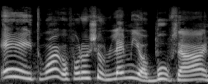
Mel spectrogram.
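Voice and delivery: fast, high, breezy ask; cheeky pretend favour, quick and high; mock casual request. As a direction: toss it off like borrowing a pen. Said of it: "You can't, like".

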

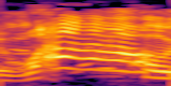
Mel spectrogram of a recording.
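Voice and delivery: high excited whoa. Retold or imitated. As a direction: cry out like the surfer turtle. Imitating surfer turtle from Nemo.

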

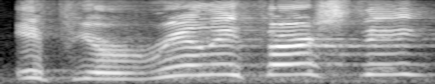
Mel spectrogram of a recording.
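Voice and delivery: high, loud shouted call; Jesus yelling out. Retold or imitated. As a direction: call out over a huge crowd. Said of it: "Jesus stands up and says".

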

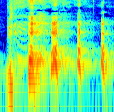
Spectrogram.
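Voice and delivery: high burst of laughter at his own joke. Real, not acted. Host laughing at his own over-the-top line, a high laugh. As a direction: crack up, high and sudden.

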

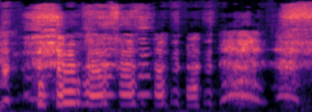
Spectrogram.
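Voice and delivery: bright high burst of laughter. Real, not acted. Laughs at the sleep comment.

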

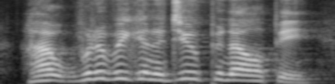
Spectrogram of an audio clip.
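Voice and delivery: high, desperate plea; panicked. Acted. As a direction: beg for a plan in a panic. Davis panics in crisis.

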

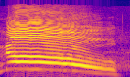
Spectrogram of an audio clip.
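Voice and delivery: high, loud, alarmed shout; panicked no. Retold or imitated. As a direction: shout a father's flat refusal. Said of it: "And I'm like".

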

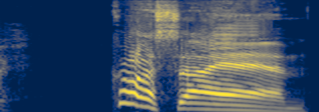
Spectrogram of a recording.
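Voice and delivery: cocky put-on British voice; swaggering British rogue; British accent. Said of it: "It'll be British. 'Cause I can do British".

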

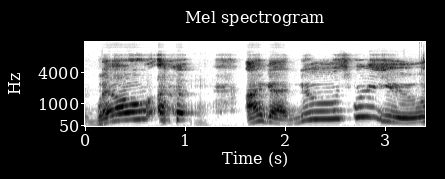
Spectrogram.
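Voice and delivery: high, drawn-out delivery breaking into laughter; gleeful near reveal. Retold or imitated. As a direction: announce it teasingly, laughing.

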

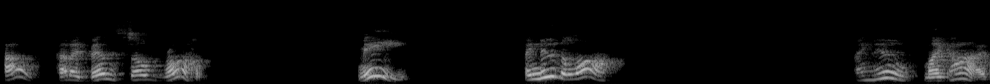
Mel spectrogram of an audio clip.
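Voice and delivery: anguished outcry. Acted. Saul's anguished realization.

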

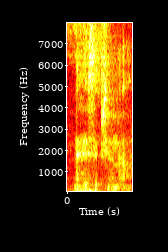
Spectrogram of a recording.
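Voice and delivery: very quiet, low verdict; imitated disappointed father. Father looking at his son, quietly disappointed. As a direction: play dad's disappointment, low and hushed.

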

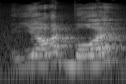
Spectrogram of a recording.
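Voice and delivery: put-on haughty boss barking at the yard boy; boss calling yard boy. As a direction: call him like a snooty boss. Acting boss in Eddie Murphy scene.

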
